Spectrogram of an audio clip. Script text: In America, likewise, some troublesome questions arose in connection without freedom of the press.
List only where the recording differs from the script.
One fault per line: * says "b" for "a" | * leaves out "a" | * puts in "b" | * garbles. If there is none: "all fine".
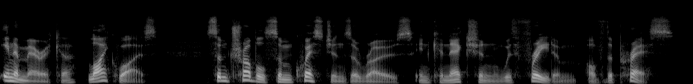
* says "with" for "without"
